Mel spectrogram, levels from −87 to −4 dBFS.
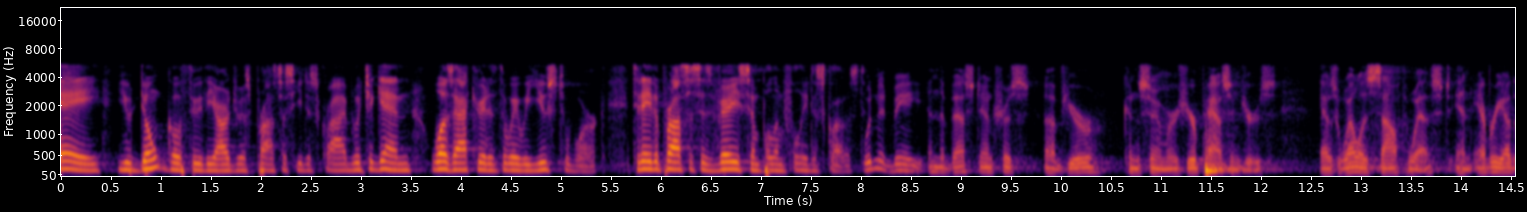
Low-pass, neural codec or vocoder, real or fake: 5.4 kHz; none; real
